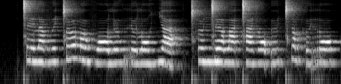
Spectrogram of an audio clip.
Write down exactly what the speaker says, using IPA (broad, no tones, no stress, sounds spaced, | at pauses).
ǀ ɛ l a v ɛ ǀ œ lˠ œ u̯ v ɔ l œ u̯ r œ l ɔ ʎ a | ǀʰ œ ŋ͡ǀ ɛ lˠ a ǀ a z ɔ ʔ ø ǀʰ ɪ lˠ h ø r ɔ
